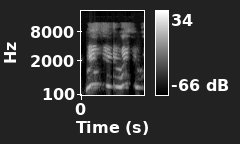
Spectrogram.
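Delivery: high wailing siren noise; imitated police siren. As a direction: mimic a siren wail with the voice. Imitates police car leaving.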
